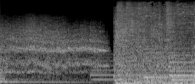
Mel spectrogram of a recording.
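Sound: car tires skidding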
